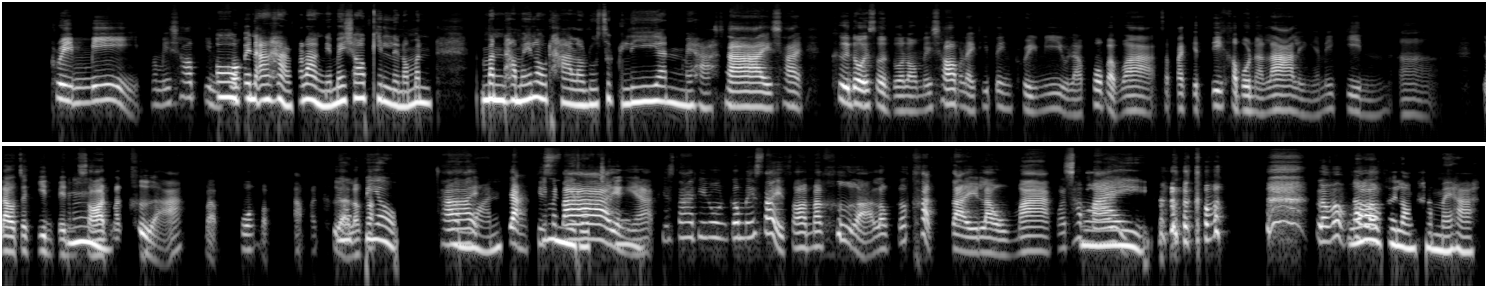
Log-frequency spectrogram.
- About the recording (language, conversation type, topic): Thai, podcast, คุณปรับตัวยังไงตอนย้ายที่อยู่ครั้งแรก?
- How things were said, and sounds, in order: in English: "creamy"; in English: "creamy"; laugh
